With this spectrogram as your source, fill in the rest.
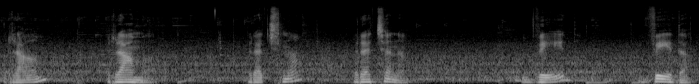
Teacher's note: Ved, Veda. Notice how Sanskrit adds an A sound to the end of each letter, while Hindi does not. Almost like there is a halant on the end of each letter. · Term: Shwa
